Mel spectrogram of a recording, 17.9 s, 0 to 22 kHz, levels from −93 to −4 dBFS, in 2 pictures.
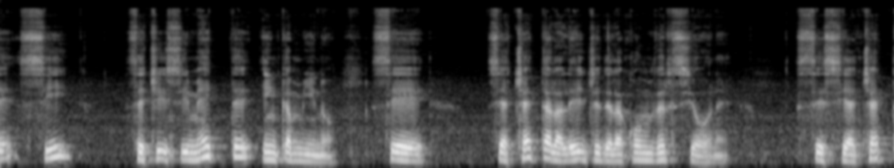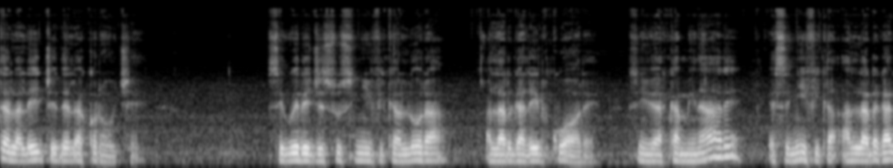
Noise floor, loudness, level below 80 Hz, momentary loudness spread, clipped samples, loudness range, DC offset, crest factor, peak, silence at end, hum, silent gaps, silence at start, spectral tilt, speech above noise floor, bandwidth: -57 dBFS; -21 LUFS; -68 dBFS; 13 LU; under 0.1%; 3 LU; under 0.1%; 18 dB; -4 dBFS; 0 s; none; none; 0 s; -6.5 dB/octave; 36 dB; 18 kHz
